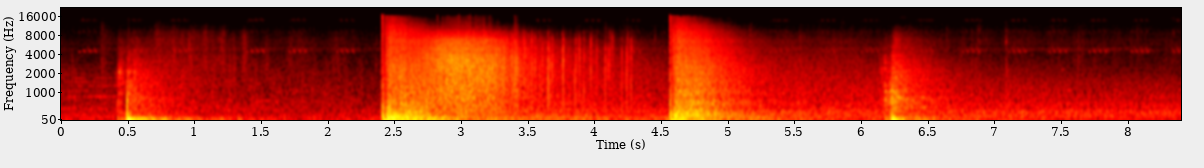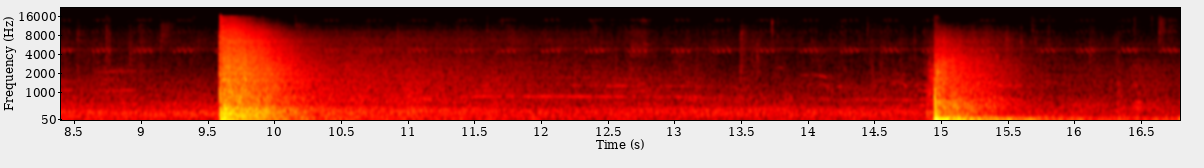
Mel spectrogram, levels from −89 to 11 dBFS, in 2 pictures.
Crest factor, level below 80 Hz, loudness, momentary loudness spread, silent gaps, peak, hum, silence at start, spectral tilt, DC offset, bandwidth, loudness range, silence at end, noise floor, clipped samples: 20 dB; -30 dBFS; -21 LUFS; 27 LU; none; -4 dBFS; none; 0.4 s; -4.5 dB/octave; under 0.1%; 16.5 kHz; 13 LU; 0.75 s; -50 dBFS; under 0.1%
